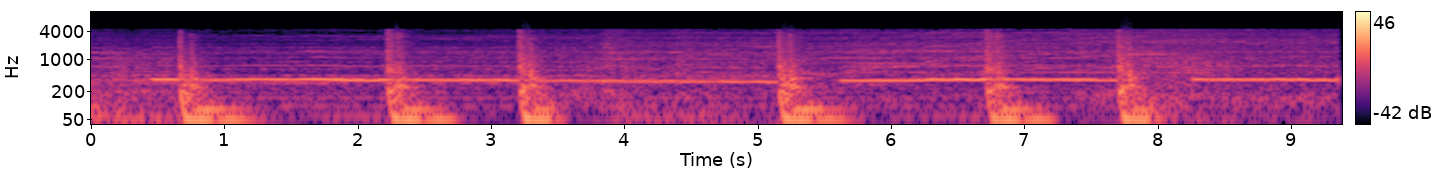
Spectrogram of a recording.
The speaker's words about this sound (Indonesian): Sambil mengetuk-ketuk pintu toilet yang ada di belakangku.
